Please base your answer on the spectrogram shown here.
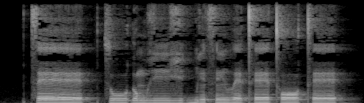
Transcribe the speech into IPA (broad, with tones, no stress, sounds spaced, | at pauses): t͡s eː˦˨ | t͡s uː˦ ɗ ʊ˦ m ɣ iː˦ ɣ i˦ ɡ͡b ĩ˨ s ĩ˦ β e˨ tʰ eː˦ tʰ oː˦ tʰ e˦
